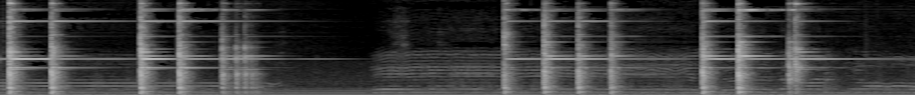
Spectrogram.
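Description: Metal struck again and again, each blow ringing on with a clear bell-like tone, in quick groups of two to four. A softer held tone fills the gap between the groups, over a low steady hum.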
